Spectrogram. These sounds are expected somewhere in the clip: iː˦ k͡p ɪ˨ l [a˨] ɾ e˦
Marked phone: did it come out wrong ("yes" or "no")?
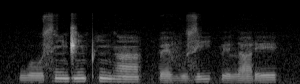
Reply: no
